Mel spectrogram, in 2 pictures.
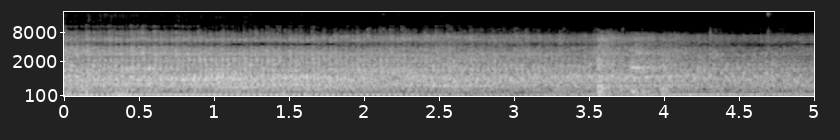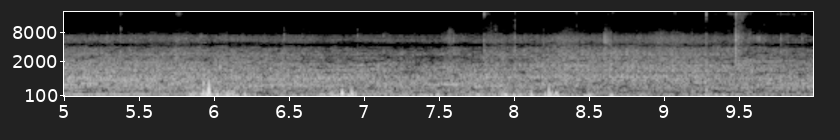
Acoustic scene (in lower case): residential area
